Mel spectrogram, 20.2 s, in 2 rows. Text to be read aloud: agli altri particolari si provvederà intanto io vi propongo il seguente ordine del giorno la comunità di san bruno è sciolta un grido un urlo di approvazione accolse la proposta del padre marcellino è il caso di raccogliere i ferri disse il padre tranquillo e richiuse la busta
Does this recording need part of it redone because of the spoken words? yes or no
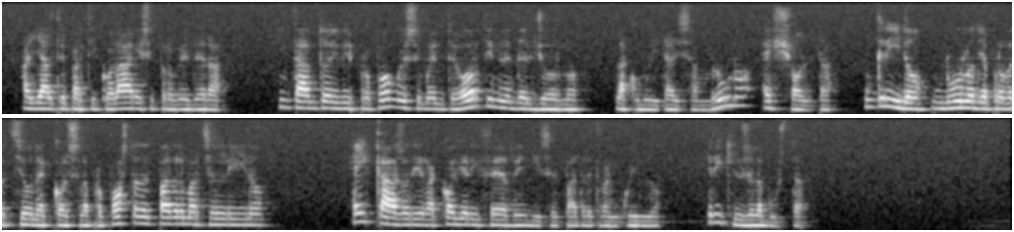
no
